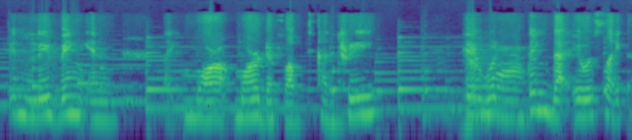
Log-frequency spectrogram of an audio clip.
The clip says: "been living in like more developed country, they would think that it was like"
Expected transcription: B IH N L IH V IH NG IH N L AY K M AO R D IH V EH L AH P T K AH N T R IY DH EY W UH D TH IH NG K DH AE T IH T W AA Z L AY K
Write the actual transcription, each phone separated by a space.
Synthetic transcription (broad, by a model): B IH N L IH V IH NG IH N L AY K M AO R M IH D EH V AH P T K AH N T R IY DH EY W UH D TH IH NG K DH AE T IH T W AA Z L AY K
